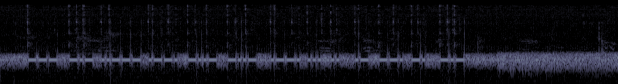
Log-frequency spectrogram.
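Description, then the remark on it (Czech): A weak radio signal: a thin tone pulsing in quick, irregular bursts buried in steady hiss and crackling interference, then fading out so only the static remains for the last few seconds. “Já to nemůžu pobrat, protože mám rušení a je slabý.”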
